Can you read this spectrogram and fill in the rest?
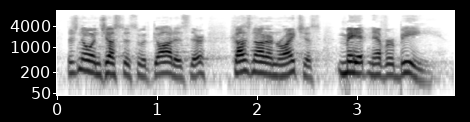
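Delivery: preacher stressing that God is not unjust; emphatic denial. Acted. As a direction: declare it firmly from the pulpit. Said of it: "he's asking it".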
